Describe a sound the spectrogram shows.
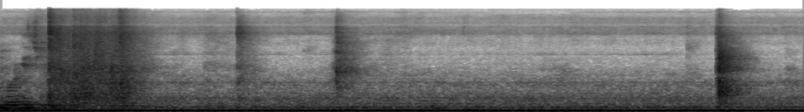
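A paper carton crinkles and rustles as it is handled and opened.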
